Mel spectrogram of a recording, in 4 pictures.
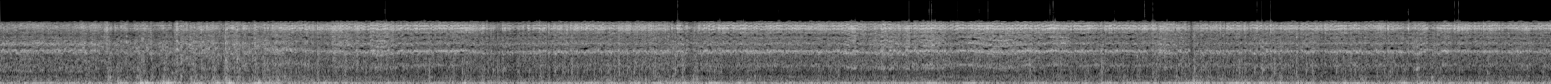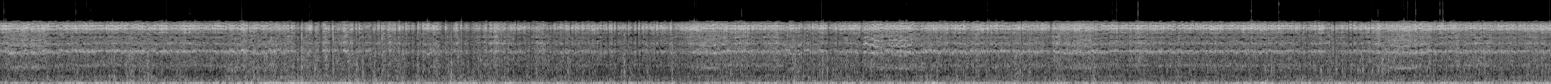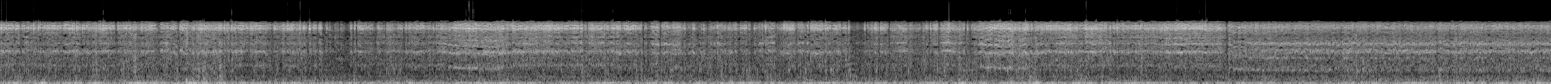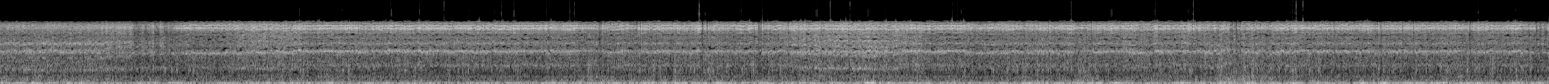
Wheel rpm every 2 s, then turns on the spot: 200, 230, 220, 230, 220, 230, 230, 230, 230, 240, 230, 230, 230, 230, 230, 230, 230, 230, 230, 230, 230, 220, 200, 200, 220, 230, 230, 220, 230, 230, 230.
none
